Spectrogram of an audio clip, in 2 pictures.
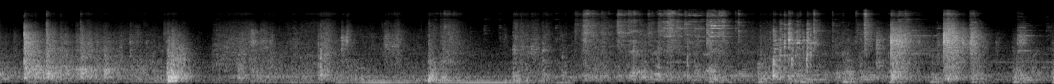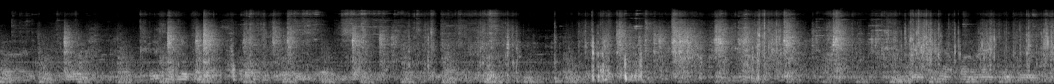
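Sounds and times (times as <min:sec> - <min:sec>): low steady hum: 0:02.8 - 0:07.7
metal hand tools clinking: 0:04.7 - 0:08.8.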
